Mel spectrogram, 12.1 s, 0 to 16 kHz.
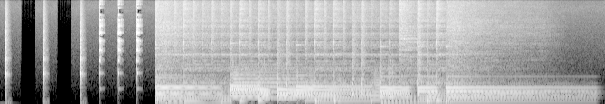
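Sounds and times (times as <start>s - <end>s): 
jazz piano playing a C major scale: 3.1s - 12.0s.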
